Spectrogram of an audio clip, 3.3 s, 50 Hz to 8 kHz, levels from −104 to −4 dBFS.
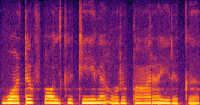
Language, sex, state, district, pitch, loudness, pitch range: Tamil, female, Tamil Nadu, Nilgiris, 240 Hz, -15 LUFS, 225-245 Hz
